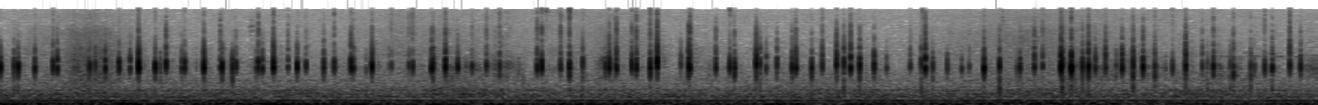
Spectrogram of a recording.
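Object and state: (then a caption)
Cardboard eyeshadow palette. A flat rectangular cardboard eyeshadow palette with a floral print and a hollow compact case is held in both hands and tapped and scratched with long acrylic nails. Many quick, dry, bright clicks come in an irregular patter over a steady low hum and soft scratchy noise. Each tap dies away almost instantly.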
